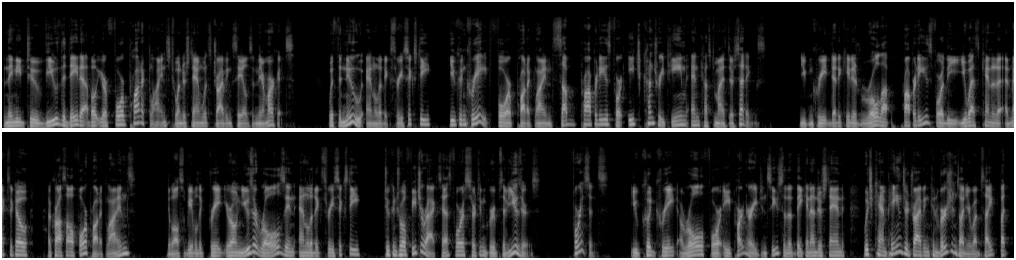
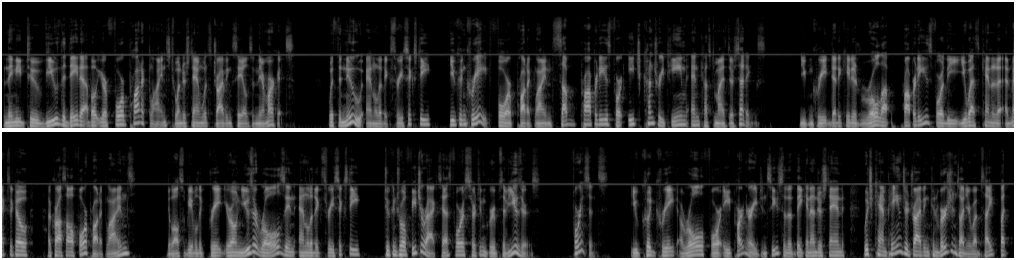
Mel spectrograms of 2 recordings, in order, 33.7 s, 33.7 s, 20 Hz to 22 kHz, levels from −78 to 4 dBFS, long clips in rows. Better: first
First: none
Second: high-pitched whine; faint; throughout; 4 kHz, 20 dB below the speech

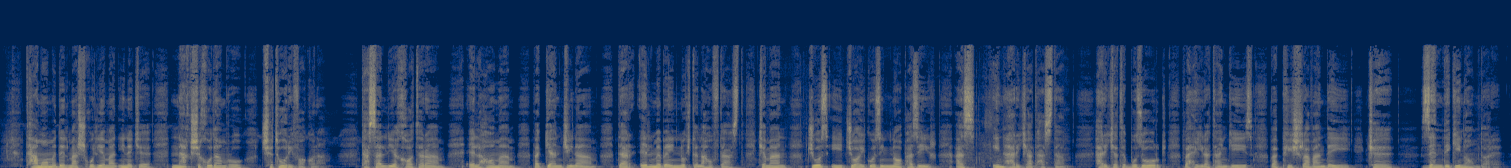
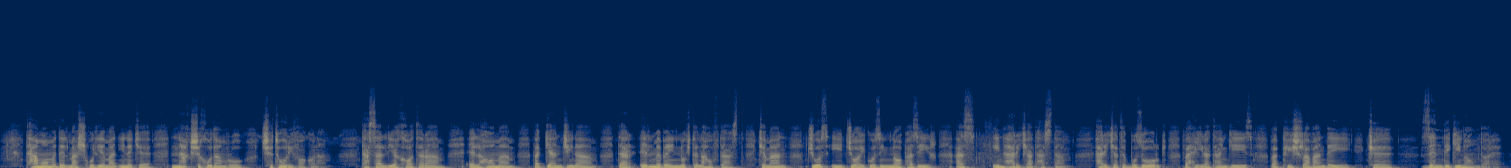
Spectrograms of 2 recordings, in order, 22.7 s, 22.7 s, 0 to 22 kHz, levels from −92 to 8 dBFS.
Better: first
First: none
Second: muffled; slightly; fading above 4 kHz

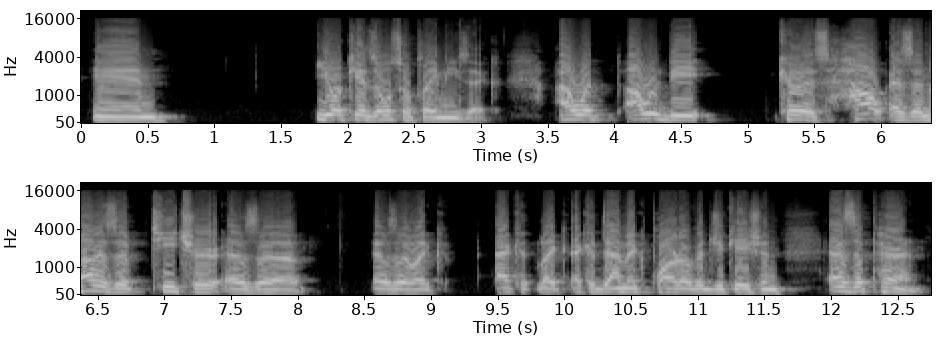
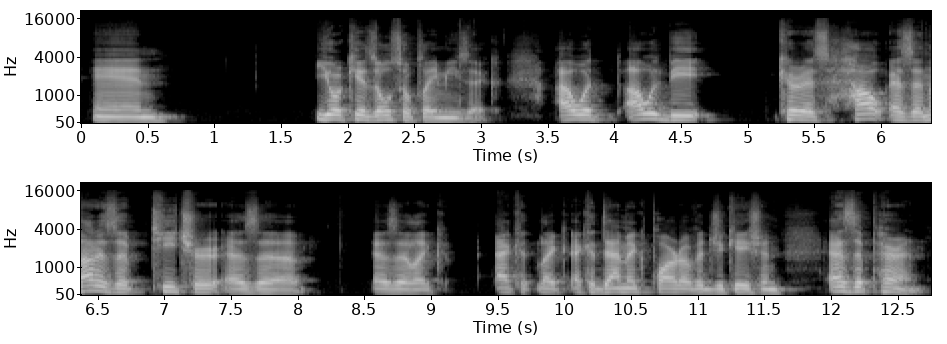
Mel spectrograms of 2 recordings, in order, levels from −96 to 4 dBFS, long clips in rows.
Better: second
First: distortion; heavy; 15% of the sound clipped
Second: none

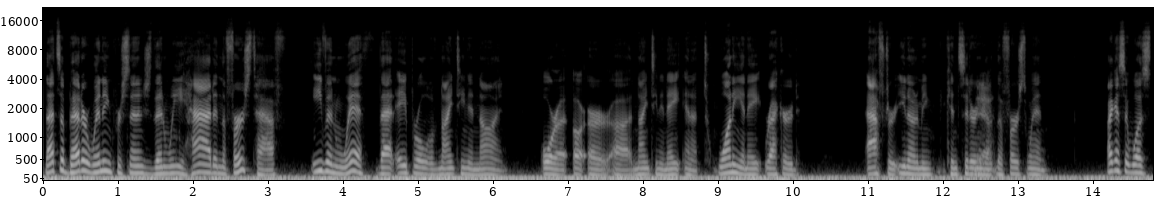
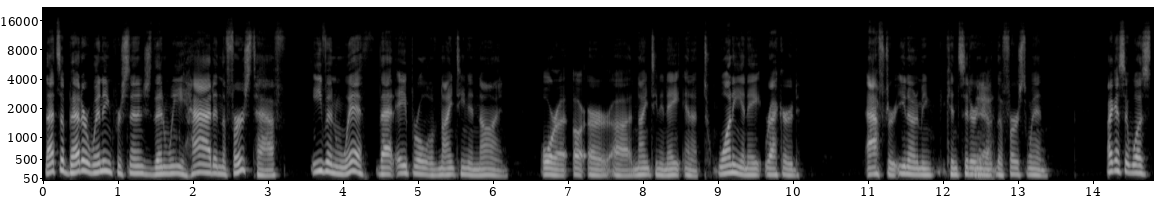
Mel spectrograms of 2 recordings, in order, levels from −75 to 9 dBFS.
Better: second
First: low rumble; faint; throughout; 25 dB below the speech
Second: none

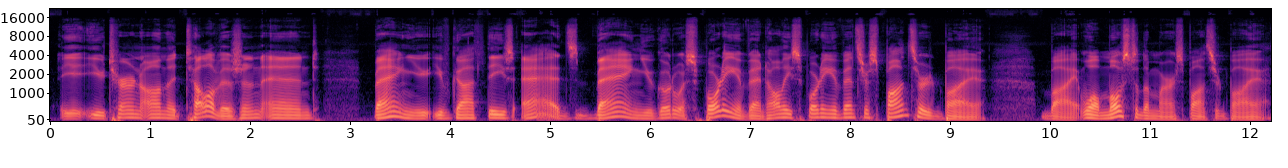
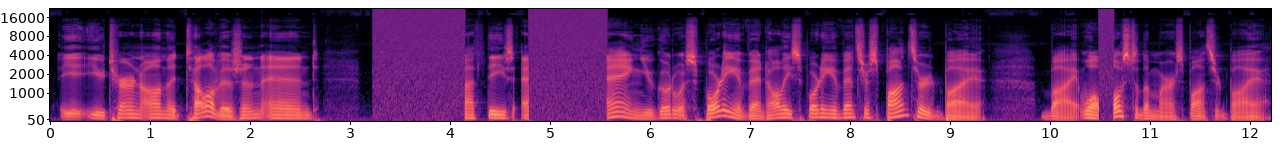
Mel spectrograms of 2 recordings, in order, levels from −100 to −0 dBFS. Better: first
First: none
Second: audio cutting out; filled with static; at 3 s for 1 s, at 5 s for 1 s and at 10 s

